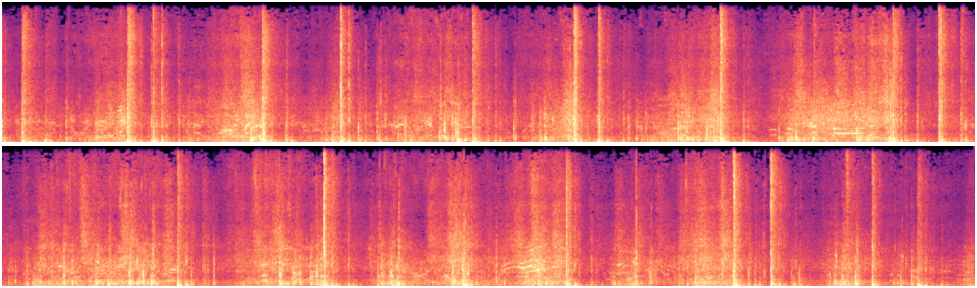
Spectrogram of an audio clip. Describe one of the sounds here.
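Fireworks boom and crackle overhead, echoing between buildings.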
